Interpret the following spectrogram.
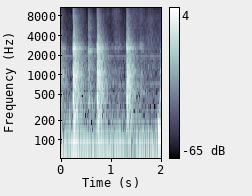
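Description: Chalk writing on a blackboard: about four short, sharp taps and scratches as figures are written.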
